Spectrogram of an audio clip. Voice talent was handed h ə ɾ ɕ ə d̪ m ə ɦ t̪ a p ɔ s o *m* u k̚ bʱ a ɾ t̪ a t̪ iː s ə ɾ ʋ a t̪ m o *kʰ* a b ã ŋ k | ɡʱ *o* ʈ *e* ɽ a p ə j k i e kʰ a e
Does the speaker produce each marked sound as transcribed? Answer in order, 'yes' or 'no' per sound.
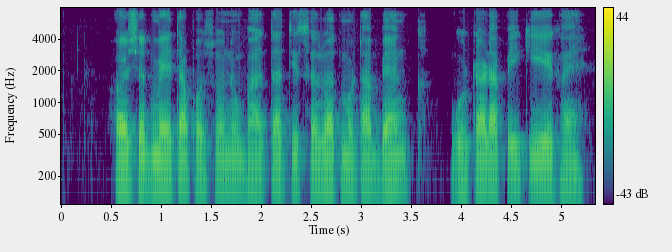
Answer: no, no, yes, no

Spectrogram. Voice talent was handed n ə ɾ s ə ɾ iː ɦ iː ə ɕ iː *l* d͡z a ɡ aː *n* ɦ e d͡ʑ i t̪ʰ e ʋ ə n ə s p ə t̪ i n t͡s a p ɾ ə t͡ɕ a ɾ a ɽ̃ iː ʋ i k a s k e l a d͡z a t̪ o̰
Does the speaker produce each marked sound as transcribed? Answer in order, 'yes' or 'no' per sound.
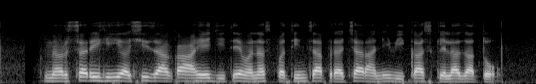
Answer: no, no

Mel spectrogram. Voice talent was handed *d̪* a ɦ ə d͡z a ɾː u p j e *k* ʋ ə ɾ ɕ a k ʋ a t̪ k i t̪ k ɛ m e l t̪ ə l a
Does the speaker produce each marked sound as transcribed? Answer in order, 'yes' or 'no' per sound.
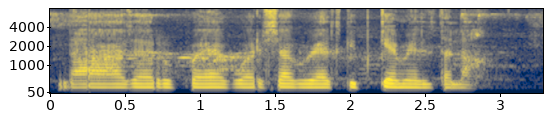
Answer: yes, yes

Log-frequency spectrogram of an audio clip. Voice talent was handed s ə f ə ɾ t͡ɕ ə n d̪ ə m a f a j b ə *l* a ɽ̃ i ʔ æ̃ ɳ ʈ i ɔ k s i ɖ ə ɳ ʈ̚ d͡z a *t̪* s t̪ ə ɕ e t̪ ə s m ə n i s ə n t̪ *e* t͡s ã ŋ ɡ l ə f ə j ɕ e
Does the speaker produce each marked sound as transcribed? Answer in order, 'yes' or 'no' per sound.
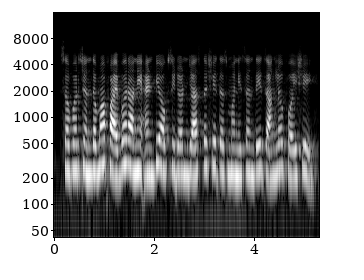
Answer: no, no, yes

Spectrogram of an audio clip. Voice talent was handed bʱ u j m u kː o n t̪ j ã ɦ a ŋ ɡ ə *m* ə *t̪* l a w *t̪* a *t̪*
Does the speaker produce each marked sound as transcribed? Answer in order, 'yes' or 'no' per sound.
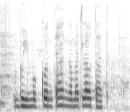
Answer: yes, yes, yes, yes

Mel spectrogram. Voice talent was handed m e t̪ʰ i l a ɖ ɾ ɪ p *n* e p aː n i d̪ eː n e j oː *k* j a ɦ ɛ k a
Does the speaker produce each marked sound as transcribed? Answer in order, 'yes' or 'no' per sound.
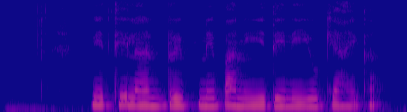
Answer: yes, no

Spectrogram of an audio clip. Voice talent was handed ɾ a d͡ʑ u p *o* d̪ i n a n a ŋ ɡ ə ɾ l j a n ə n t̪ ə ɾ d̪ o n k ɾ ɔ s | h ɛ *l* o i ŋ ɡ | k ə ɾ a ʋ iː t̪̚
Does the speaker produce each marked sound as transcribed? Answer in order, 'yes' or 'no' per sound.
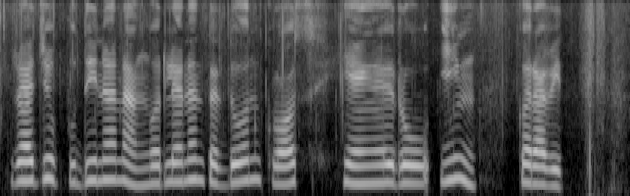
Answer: no, no

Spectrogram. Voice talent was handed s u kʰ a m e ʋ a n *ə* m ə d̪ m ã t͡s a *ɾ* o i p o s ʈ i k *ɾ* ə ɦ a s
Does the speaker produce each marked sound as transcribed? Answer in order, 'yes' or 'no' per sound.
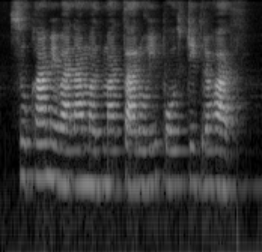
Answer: no, yes, yes

